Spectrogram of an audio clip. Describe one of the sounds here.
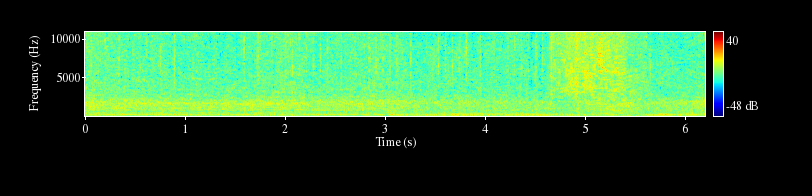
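Big tyres churn over dirt.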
